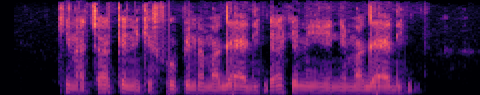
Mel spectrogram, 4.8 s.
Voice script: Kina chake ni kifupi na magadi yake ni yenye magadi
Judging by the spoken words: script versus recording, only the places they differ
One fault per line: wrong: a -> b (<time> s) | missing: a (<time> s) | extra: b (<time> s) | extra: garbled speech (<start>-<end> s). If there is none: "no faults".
no faults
